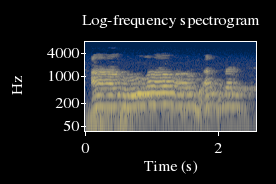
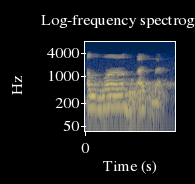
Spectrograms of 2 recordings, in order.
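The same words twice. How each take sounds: First: The opening vowel 'A' is drawn out long. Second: The opening vowel is short; the lengthening comes later. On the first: It asks whether God is greatest. The speaker calls it wrong. "Yang panjang bukan di Allahnya, Allahnya, tapi di A-nya" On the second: It states that God is greatest. The speaker calls it right. "Yang panjang hanya di Allah"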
